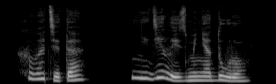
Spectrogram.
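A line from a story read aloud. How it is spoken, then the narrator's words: Shout. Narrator (Russian): мой выкрик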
